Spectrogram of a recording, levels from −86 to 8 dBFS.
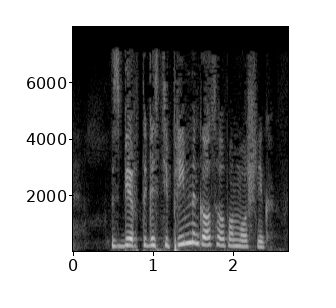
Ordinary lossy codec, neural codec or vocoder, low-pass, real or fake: MP3, 32 kbps; codec, 16 kHz, 1 kbps, X-Codec, HuBERT features, trained on LibriSpeech; 7.2 kHz; fake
